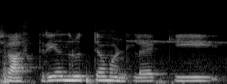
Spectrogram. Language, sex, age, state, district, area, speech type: Goan Konkani, male, 18-30, Goa, Ponda, rural, spontaneous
